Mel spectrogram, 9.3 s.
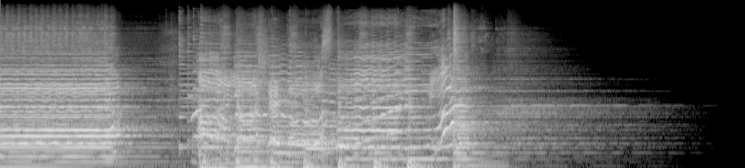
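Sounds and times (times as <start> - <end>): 
Ukrainian folk group performing: 0.0 - 6.8.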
